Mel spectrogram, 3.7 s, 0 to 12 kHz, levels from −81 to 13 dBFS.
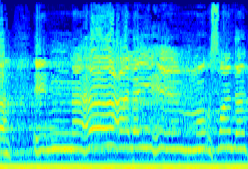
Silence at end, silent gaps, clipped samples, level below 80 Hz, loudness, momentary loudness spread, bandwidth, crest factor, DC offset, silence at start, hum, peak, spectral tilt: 0 s; none; under 0.1%; -26 dBFS; -19 LUFS; 7 LU; 11.5 kHz; 16 dB; under 0.1%; 0 s; none; -6 dBFS; -2 dB/octave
